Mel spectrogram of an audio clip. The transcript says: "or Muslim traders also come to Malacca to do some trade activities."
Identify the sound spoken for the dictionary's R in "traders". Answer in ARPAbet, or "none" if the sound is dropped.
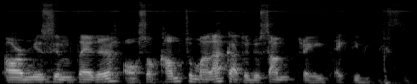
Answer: none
